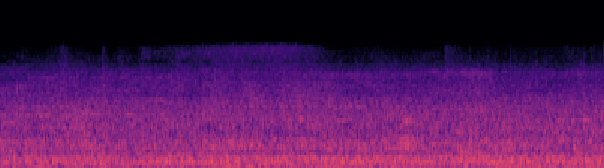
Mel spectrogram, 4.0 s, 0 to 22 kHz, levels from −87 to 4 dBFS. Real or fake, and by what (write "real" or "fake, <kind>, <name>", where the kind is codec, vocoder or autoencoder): fake, codec, SNAC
